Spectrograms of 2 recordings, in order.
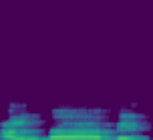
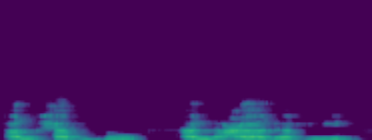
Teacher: Maka lamnya jelas, huruf yang datang setelah lam juga jelas.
